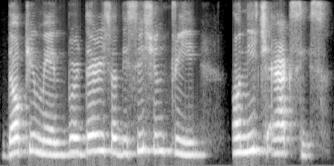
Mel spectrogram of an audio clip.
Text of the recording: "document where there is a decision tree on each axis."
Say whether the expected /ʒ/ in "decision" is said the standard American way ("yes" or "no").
no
